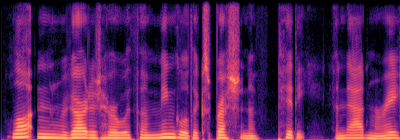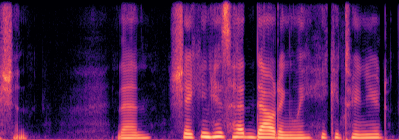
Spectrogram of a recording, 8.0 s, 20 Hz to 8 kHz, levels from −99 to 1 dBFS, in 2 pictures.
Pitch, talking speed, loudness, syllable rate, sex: 170 Hz, 135 wpm, -19 LUFS, 5.1 syllables/s, female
